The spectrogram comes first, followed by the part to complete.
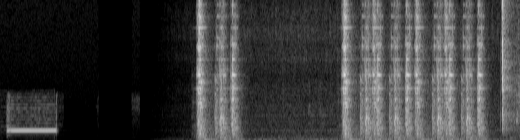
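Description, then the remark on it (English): A short electronic beep, a brief silence, then a stubborn door being forced open with loud rattling, thumping clatter in several bursts, with no voices. “Jesus, this door is becoming a problem.”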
